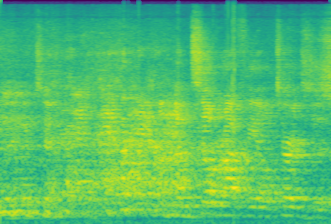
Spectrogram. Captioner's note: audience laughs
